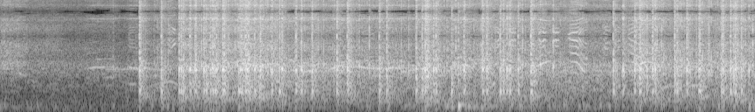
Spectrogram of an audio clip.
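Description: Crackling fireworks fizz and pop rapidly.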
